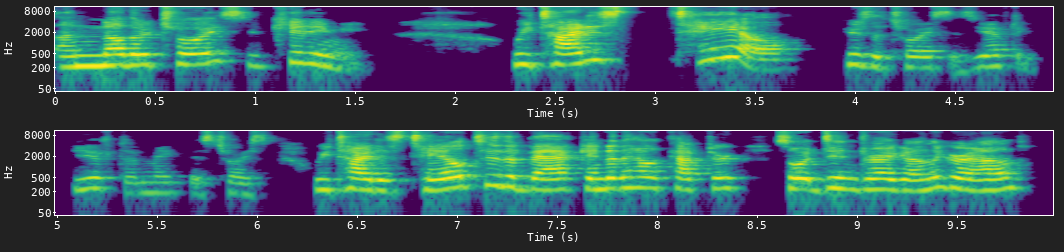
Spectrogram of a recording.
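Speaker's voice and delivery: usual speaking voice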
